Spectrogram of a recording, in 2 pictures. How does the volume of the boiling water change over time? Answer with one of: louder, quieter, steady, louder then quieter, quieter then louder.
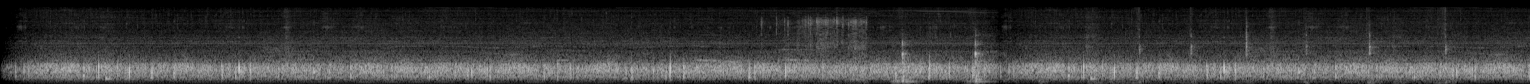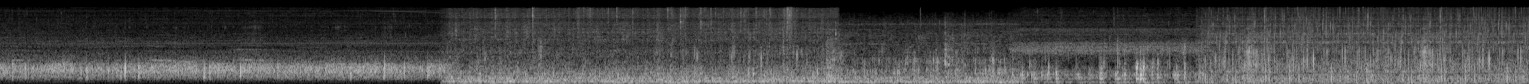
steady.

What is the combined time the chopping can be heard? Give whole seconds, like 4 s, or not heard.
6 s.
